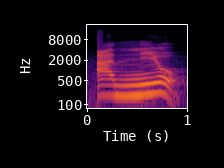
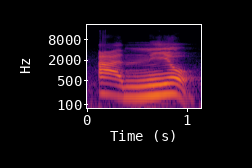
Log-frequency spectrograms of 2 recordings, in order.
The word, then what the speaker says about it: agneau: Numéro 8, on identifie le son ña, igual como en espagnol. Por lo tanto, je prononce agneau. Repito, agneau, oveja, en espagnol.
